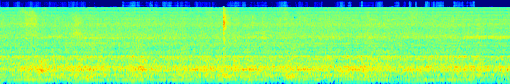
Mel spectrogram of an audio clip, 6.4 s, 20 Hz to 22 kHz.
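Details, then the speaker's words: Hotpoint 9530 Electronic 1000 Plus, Programme 4 50°C coloured synthetics, polyester/cotton load: the short spin makes a 500 RPM burst, then a quick burst at 1,000. Even motor hum rises as the drum speeds up, with no knocking; normal spin ramp-up. "But actually the machine does a 500 RPM burst and then a quick burst at 1,000. But you can obviously just enable slow spin will go up to 500 RPM. Basically, just speed up in the spin."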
